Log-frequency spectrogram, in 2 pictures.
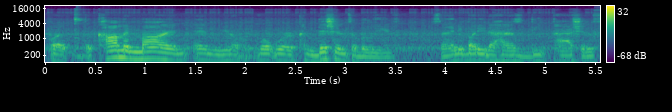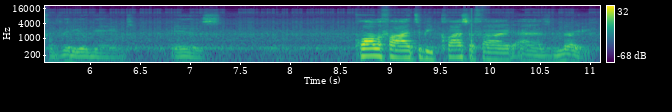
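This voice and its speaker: A young man streaming casually without a proper mic, animated one moment and low and reflective the next as he talks to his chat. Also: moderate pace. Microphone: no proper mic, built-in device mic. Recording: noisy stream audio.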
